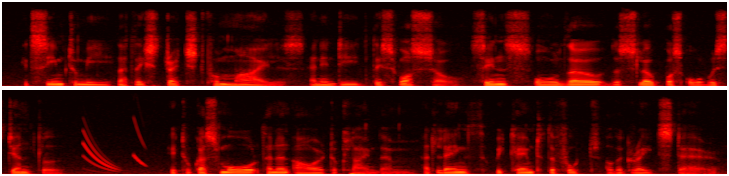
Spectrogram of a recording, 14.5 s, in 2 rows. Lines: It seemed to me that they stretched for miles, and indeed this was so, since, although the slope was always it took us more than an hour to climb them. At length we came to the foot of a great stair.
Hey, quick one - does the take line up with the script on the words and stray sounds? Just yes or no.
no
